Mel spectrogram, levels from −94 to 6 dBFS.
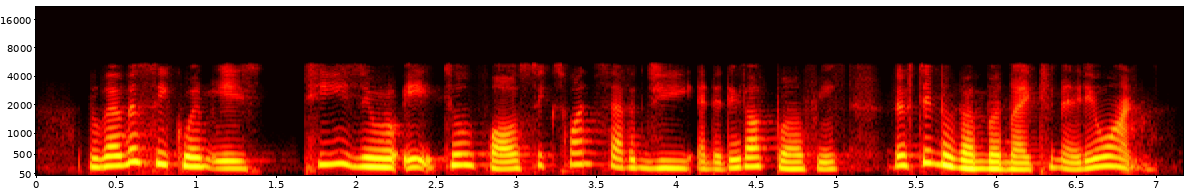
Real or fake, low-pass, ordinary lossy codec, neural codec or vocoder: fake; 5.4 kHz; none; codec, 16 kHz, 1 kbps, X-Codec, HuBERT features, trained on balanced general audio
